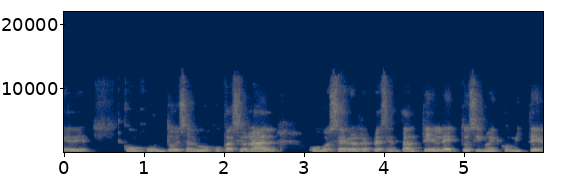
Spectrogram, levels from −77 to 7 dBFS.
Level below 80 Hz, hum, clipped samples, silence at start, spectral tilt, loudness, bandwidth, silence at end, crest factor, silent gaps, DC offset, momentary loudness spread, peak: -72 dBFS; none; under 0.1%; 0 s; -4 dB/octave; -28 LUFS; 13.5 kHz; 0 s; 18 dB; none; under 0.1%; 9 LU; -12 dBFS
